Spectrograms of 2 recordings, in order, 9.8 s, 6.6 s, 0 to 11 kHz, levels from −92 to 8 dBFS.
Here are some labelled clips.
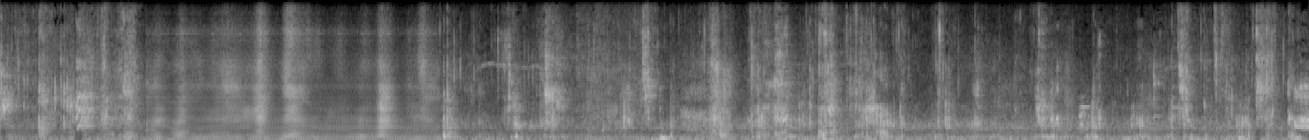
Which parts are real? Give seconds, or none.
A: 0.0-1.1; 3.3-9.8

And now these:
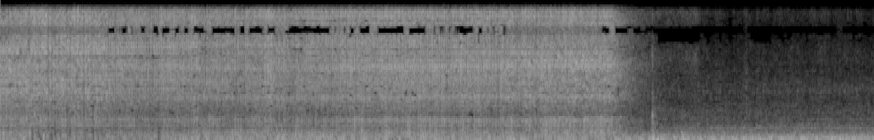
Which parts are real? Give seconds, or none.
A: 0.8-3.8; 4.5-6.6

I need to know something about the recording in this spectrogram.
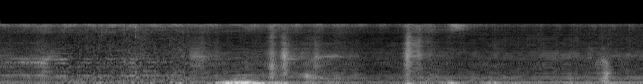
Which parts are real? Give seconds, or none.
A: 0.6-1.9

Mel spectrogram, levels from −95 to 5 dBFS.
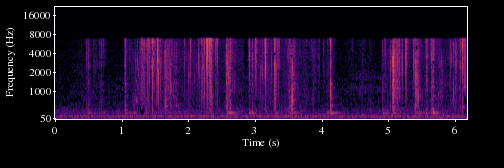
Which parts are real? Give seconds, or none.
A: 0.0-6.2

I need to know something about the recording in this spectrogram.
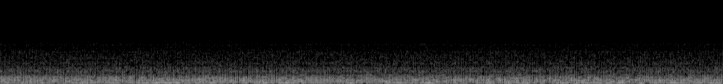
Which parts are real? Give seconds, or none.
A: none

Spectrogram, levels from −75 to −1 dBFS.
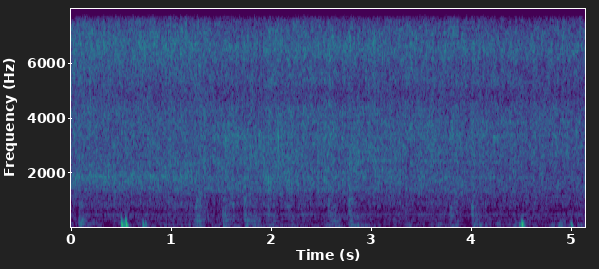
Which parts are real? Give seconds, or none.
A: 0.0-3.7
